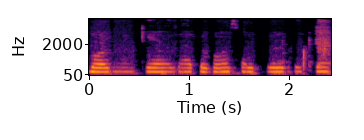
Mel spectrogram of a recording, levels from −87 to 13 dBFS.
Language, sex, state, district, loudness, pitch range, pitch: Hindi, female, Bihar, Sitamarhi, -19 LUFS, 210-215 Hz, 210 Hz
